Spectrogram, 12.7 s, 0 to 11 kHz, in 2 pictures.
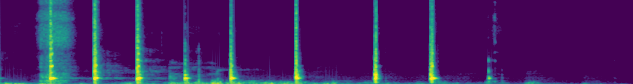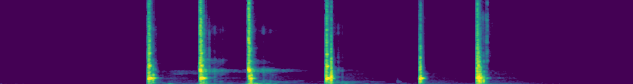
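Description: Wooden baton striking the spine of a Takumitak Charge, a thick D2 steel tanto fixed-blade knife, driving the blade into a log to split it: a run of about nine sharp knocks, roughly two a second, then a pause of a couple of seconds and six more.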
